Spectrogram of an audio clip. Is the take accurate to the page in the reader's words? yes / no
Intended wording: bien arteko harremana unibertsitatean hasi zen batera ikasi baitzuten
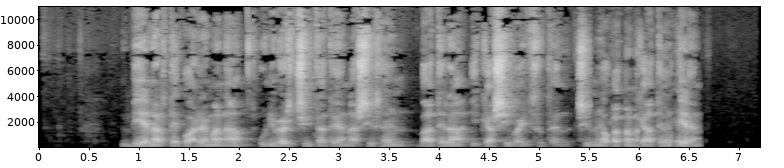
no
